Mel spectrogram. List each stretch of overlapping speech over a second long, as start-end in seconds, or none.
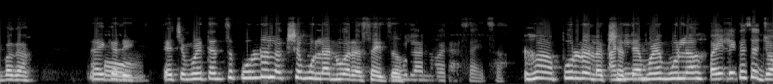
none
